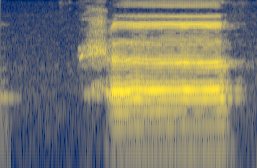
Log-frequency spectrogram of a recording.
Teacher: حلق کے بیچ کے حصے سے ح ادا ہوتا ہے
